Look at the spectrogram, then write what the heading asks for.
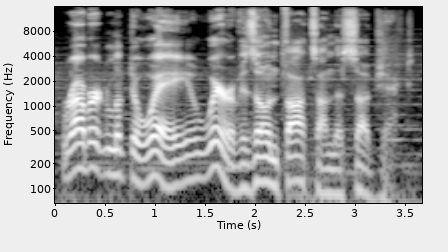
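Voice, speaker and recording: A man narrates a dramatic audio story with a very lively, varied pitch. His scripted storytelling plays over a music bed. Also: normal speed. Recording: music under the voice.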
